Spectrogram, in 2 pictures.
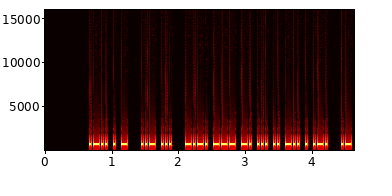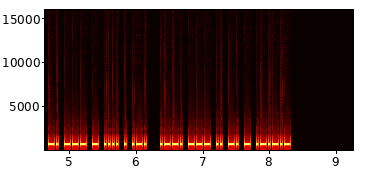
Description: Morse code, heard as a keyed tone, about 37 wpm, 700 Hz. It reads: LET US CONSIDER ANOTHER POINT.
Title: Sentences from Top 600 Words 40wpm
